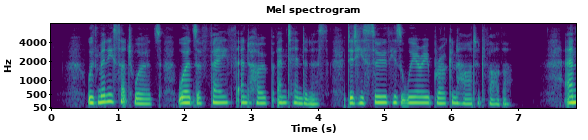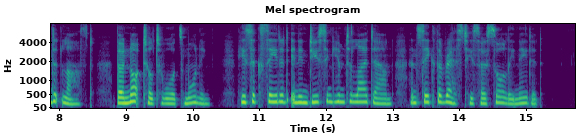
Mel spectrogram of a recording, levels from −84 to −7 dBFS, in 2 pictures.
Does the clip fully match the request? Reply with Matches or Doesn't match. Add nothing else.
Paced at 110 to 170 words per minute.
Matches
